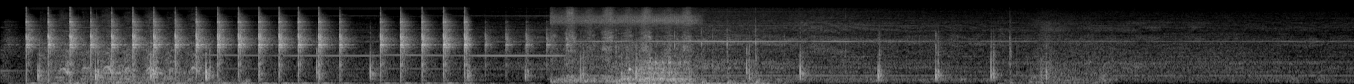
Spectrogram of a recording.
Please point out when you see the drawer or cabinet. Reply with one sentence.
The drawer or cabinet can be heard from 0.8 to 2.5 s, from 6.0 to 7.0 s and from 9.9 to 11.2 s.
